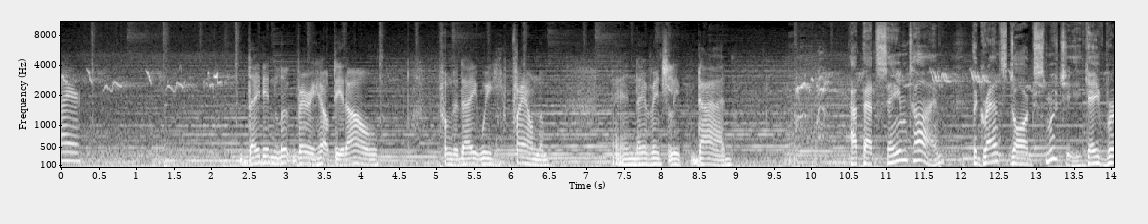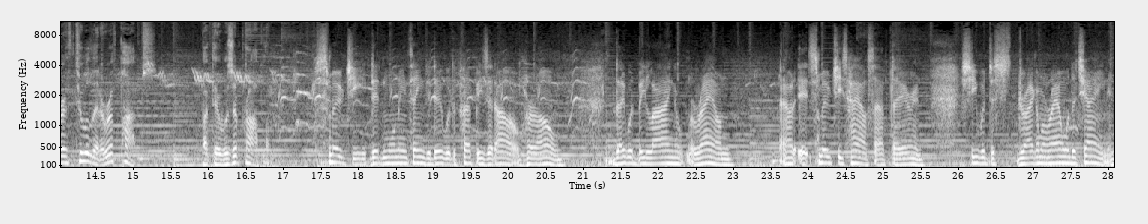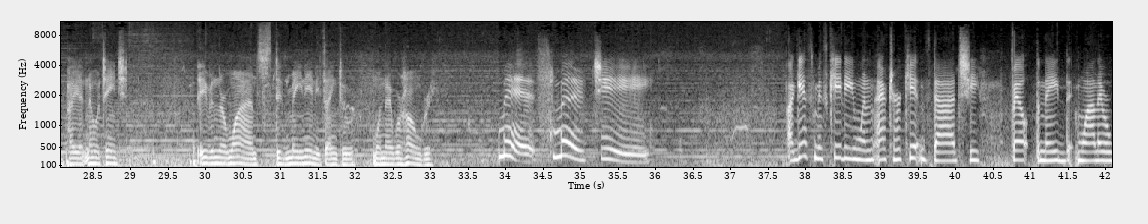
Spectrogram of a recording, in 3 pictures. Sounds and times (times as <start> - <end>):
Music: 0.0 - 42.1
Domestic animals, pets: 16.9 - 17.5, 20.8 - 21.3
Speech: 17.4 - 20.7, 23.6 - 29.0.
